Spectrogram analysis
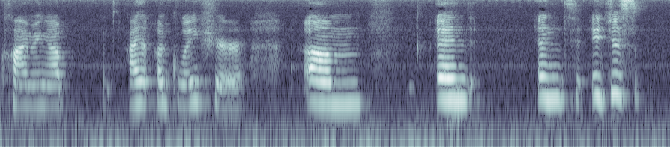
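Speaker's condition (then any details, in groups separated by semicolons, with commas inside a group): Cerebral palsy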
